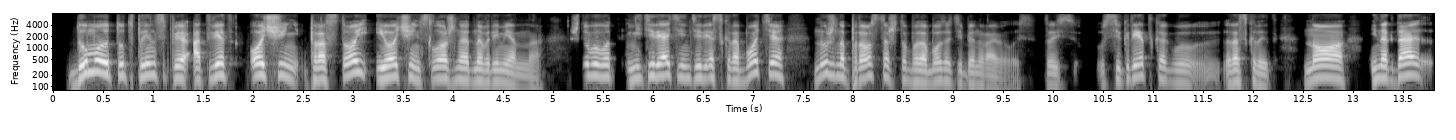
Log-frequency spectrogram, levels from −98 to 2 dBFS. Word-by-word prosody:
Думаю, 235 -2 +5
тут, 195 -1 -4
в - - -12
принципе, 185 -3 0
ответ 175 +6 +2 0.2
очень 195 -3 +4
простой 185 +9 +3
и 155 -5 -2
очень 180 -3 +2
сложный 155 0 -1
одновременно. 130 - -6 0.2
Чтобы 195 0 -3
вот 185 0 -3
не 160 +4 -9
терять 195 +1 +3
интерес 175 0 -5
к - - -12
работе, 195 - -1 0.3
нужно 195 -2 -4
просто, 175 +4 -3
чтобы 145 -5 -7
работа 140 +2 -3
тебе 125 -2 -11
нравилась. 95 -8 -14
То 115 - -13
есть 110 -1 -13 0.3
секрет 165 +9 -3
как 155 -4 -8
бы, 125 -7 -14
э, - - -11
раскрыт. 130 -6 -6 0.3
Но 165 +2 +4 0.2
иногда 175 +6 +4
165 Hz, 145 wpm, -18 LUFS, 135-190 Hz, 0.3 s, Думаю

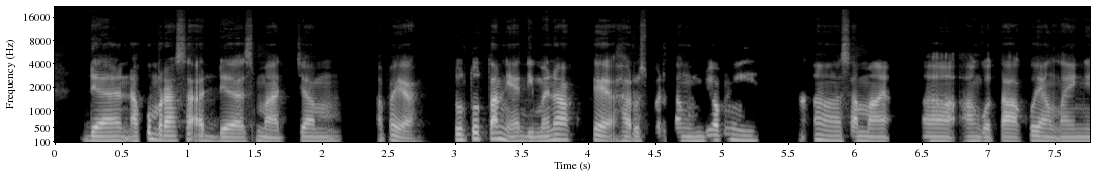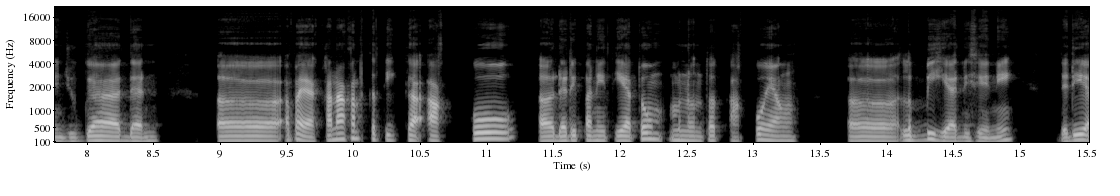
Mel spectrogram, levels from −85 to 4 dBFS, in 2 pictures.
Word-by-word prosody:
dan 130 0 +1
aku 125 +6 0
merasa 135 -4 +4
ada 120 -2 +1
semacam, 120 - -2 0.2
apa - - -4
ya, 100 - +2 0.3
tuntutan 175 +4 +2
ya 125 - 0
di 125 - -2
mana 130 +6 +3
aku - - -38
kayak 140 -5 +2
harus 125 0 -4
bertanggung 125 -1 -5
jawab 150 +3 -1
nih, 135 -2 -4 0.4
heeh, 150 -3 -1
sama, 125 -2 +1 0.3
eee, 120 -1 +1
anggota 120 -1 0
aku 135 - -4
yang 120 -3 0
lainnya 120 0 -3
juga 130 +3 +3
dan, 120 0 -1 0.4
eee, 130 0 +3
apa - - 0
ya - - +4
karena 145 +4 +5
kan 200 - +1
ketika 150 -6 -1
aku 180 +7 +2 0.2
eee, 125 +1 +3
dari 130 +1 +1
panitia 135 -1 0
tuh 175 -1 +2
menuntut 135 -2 -2
aku 120 +7 -4
yang, 130 -2 -1 0.4
eee, 125 -1 +1
lebih 145 -1 0
ya - - -1
di 115 - -6
sini, 115 +4 -1 0.4
jadi 155 +2 +2
130 Hz, 180 wpm, -25 LUFS, 120-140 Hz, 0.4 s, karena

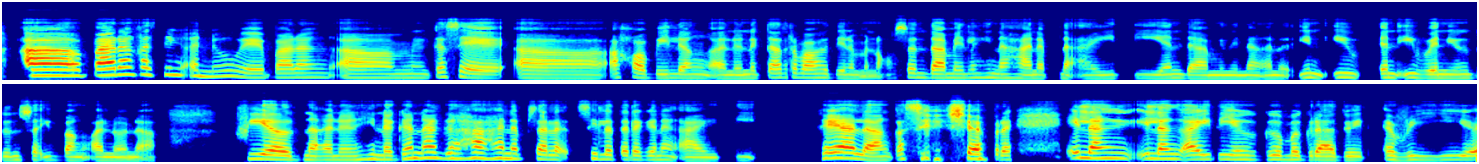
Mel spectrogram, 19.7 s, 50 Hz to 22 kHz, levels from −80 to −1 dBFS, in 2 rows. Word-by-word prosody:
ah, 295 -1 +9
parang 325 +3 +8
kasing 340 -1 -6
ano, 265 0 -8
eh, 205 -3 -1
parang, 215 +1 -4
um, 195 -1 -3 0.2
kasi, 205 -7 -1
ah, 175 -2 -3
ako 205 -3 -3
bilang 185 -1 -7
ano 165 0 -7
nagtatrabaho 200 +2 -5
din 180 -2 -10
naman - - -15
ako. - - -6
So, 215 - -2
ang 210 -1 -11
dami 190 0 +1
nilang 200 +2 -13
hinahanap 170 -2 -6
na - - -9
IT, 165 +1 -16 0.2
ang 180 0 -11
dami 165 0 -7
nilang 160 -1 -11
ano 160 - -11
in 205 0 -9
ev 215 -1 -7 0.2
and 205 -1 -5
even 180 -2 -5
'yong 180 0 -12
do'n 180 0 -7
sa - - 0
ibang 175 -1 -8
ano 165 0 -6
na - - -8 0.5
field 215 -5 +4
na 190 -1 -3
ano 185 0 -2
hinagan 225 +4 -2
naghahanap 260 -2 0
sala 220 -3 -1
sila 235 -3 -4
talaga 200 -2 -4
ng 195 - -6
IT. 160 - -9 0.4
Kaya 270 +1 +8
lang 180 -8 +3
kasi 235 +6 +1 0.2
siyempre 235 -5 +7 0.4
ilang 275 -1 +5 0.2
ilang 245 -1 +3
IT 220 0 +2
'yong 210 -2 -2
guma-graduate 190 -3 -3
every 195 -1 -6
year, 195 +2 -5
200 Hz, 175 wpm, -23 LUFS, 180-235 Hz, 0.5 s, ah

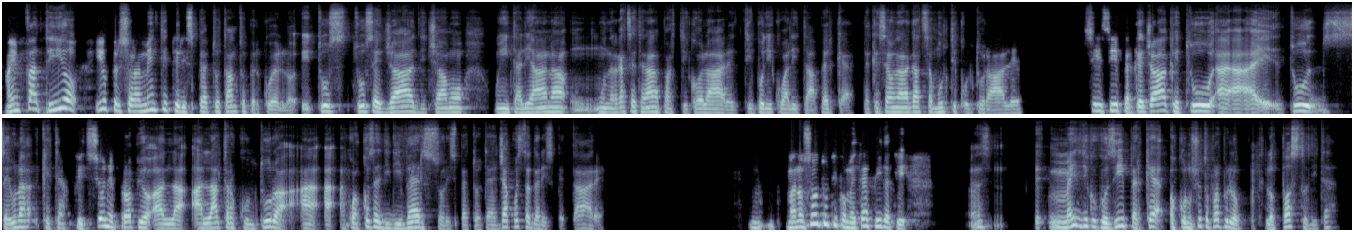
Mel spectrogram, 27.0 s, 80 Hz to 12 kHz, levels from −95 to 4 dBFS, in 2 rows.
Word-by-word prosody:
Ma 155 - +1
infatti 200 +1 +1
io 255 0 +4
io 235 +2 +2
personalmente 195 +4 +2
ti 195 -4 +2
rispetto 150 0 0
tanto 155 +1 -2
per 115 -4 -8
quello. 110 -2 -4
I - - -6
tu 170 - +3 0.2
tu 165 - +1
sei 160 -4 +3
già 150 +3 +3
diciamo 135 +2 -2 0.3
un'italiana, 135 +3 +1
u - - -10
una 135 -1 0
ragazza 150 +4 -2
italiana 145 0 +1
particolare, 120 -2 -3
tipo 125 +3 -3
di 125 - -2
qualità, 115 -4 -5
perché? 120 +4 -8
Perché 125 +3 -9
sei 145 +3 0
una 145 - +2
ragazza 150 +2 0
multiculturale. 115 -4 -4 0.6
Sì, 190 - 0
sì, 190 +1 +3
perché 160 -4 +2
già 175 +4 +4
che 145 -7 0
tu 175 0 +6
ha - - +3
ha - - +3
hai, 395 -6 0
tu 175 -1 +4
sei 165 -3 -4
una 180 +4 +1
che - - -6
ti 145 - -7
affezioni 140 +7 +2
proprio 165 -1 +2
alla 135 -1 +2
all'altra 150 +1 +2
cultura, 185 - 0
a - - 0
a - - -2
qualcosa 180 -1 0
di 145 -3 -3
diverso 145 0 0
rispetto 115 0 -10
a - - -17
te, 120 -1 -7
già 180 +6 -1
questo 185 -2 -4
è - - -10
da 125 - -3
rispettare. 105 -1 -8 1.5
M 75 - -3
m - - -5 0.2
ma 160 - +1
non 175 +1 +4
sono 275 +1 +4
tutti 255 -3 +3
come 165 -7 +3
te, 210 +4 +3
fidati, 180 - +1 0.6
ah - - -5
s 175 +3 -8 0.4
eh 155 - -8
m - - -3
ma 175 - +4
io - - +6
ti 210 - +2
dico 200 -2 +2
così, 180 +7 +3
perché 195 -2 -1
ho - - -1
conosciuto 190 +5 0
proprio 195 -1 0
l'oppo 145 - -2
l'opposto 180 +9 -1
di 115 - -11
te. 165 +4 -12
155 Hz, 200 wpm, -21 LUFS, 130-180 Hz, 1.5 s, tu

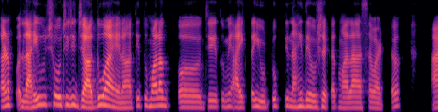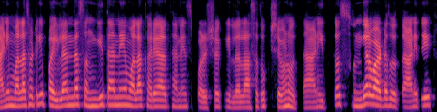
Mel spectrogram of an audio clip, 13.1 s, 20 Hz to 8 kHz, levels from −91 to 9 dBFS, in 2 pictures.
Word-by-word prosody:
कारण 170 +4 +4 0.2
लाईव्ह 170 +10 +4
शोची 220 -2 +1
जी 220 - 0
जादू 165 +4 +5
आहे 185 -8 +6
ना, 140 +1 -1
ती 195 - -5
तुम्हाला 190 0 +2
अ, 155 -6 -5
जे 165 -1 -2
तुम्ही 170 0 -7
ऐकता 150 +2 -1
YouTube, 175 +1 -4
ती 190 - -6
नाही 170 0 -2
देऊ 170 -2 -1
शकत, 155 -2 -4
मला 140 0 -2
असं 145 +1 -8
वाटतं. 140 +5 -6 0.6
आणि 150 +6 +3
मला 190 0 +3
असं 215 +3 -3
वाटतं 225 +1 -5
की - - +1
पहिल्यांदा 200 +3 +2
संगीताने 215 +1 -1
मला 190 -2 +2
खऱ्या 175 -1 +2
अर्थाने 170 0 -5
स्पर्श 145 -2 -7
केलेला 150 -2 -2
असा 150 +3 -5
तो 175 - -4
क्षण 175 +1 -3
होता. 160 -4 -5
आणि 150 +2 -2
इतकं 220 +7 -5
सुंदर 225 +1 +3
वाटत 200 -3 +6
होतं. 170 -3 -4
आणि 155 +2 +2
ते 210 +1 +3
175 Hz, 200 wpm, -23 LUFS, 155-200 Hz, 0.6 s, आहे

